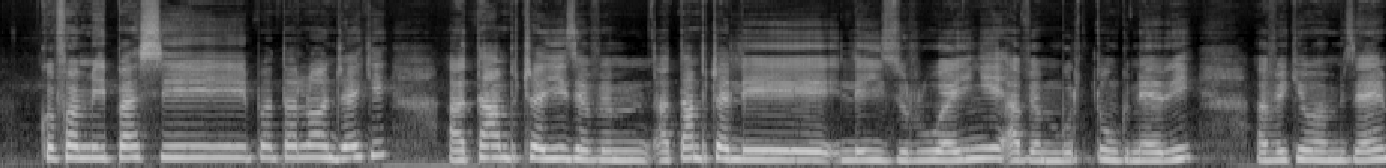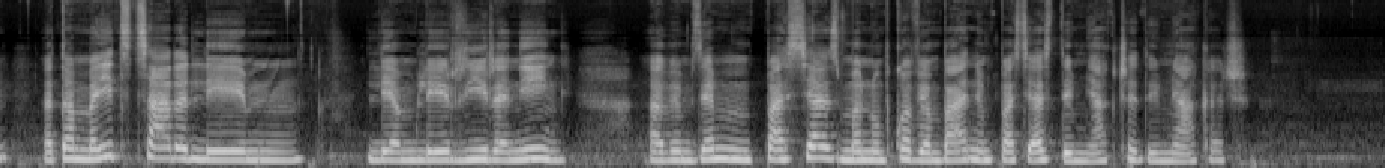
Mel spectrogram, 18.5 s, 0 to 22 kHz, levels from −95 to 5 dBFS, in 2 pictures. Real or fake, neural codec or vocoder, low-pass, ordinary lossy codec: fake; vocoder, 48 kHz, 128 mel bands, Vocos; none; none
